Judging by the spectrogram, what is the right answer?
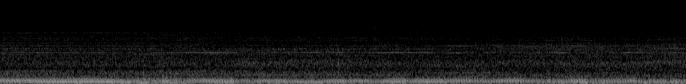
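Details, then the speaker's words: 1974 Bolens HT20 garden tractor on outdoor test run after replacing a coil burned out when the ignition was left on after a stall (fuel issue suspected): even low drone at steady speed, regular beat, no stumbles or knocks; healthy. "so that went pretty well it's good to get the ht20 running"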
